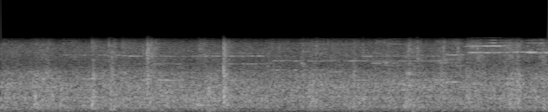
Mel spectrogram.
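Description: Electric commuter train rolling slowly into a station, heard from inside the carriage: a steady running noise of wheels on rail with a few sharp clicks, and faint high tones setting in near the end as it brakes.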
